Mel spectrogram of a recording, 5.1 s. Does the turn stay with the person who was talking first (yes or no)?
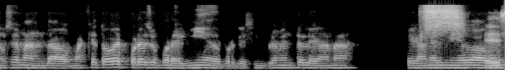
yes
